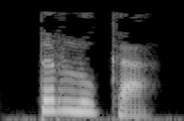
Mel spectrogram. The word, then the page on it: terluka: indonesian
